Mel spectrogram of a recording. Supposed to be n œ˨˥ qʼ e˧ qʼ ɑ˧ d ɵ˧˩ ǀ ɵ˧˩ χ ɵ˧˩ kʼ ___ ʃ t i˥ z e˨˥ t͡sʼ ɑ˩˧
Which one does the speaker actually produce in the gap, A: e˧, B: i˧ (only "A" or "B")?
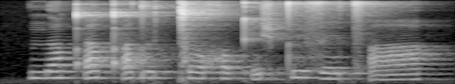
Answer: A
